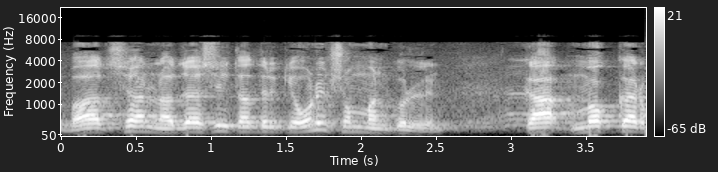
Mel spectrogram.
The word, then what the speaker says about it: নাজাসী: হাবাসার দিকে হিজরত করবেন নাজাসী লোকেরা কেউ নাজ্জা বলে এটা সঠিক উচ্চারণ নাজাসী বাদশা নাজাম হিজরত করে ওখানে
